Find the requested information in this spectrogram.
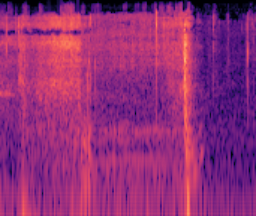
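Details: Two soft mechanical thumps with a faint steady motor hum between them, from the speaker's own running mechanical ventilator.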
